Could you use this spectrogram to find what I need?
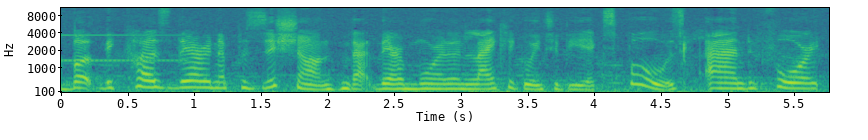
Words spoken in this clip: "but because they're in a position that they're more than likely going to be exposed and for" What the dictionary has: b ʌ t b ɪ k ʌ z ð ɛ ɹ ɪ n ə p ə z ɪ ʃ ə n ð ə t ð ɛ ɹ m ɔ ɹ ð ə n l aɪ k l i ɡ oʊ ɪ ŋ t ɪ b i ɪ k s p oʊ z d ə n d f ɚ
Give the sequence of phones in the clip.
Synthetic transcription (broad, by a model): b ʌ t b ɪ k ʌ z ð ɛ ɹ ɪ n ə p ə z ɪ ʃ ə n ð ə t ð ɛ ɹ m ɔ ɹ ð ə n l aɪ k l i ɡ oʊ ɪ ŋ t ɪ b i ɪ k s p oʊ z d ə n f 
